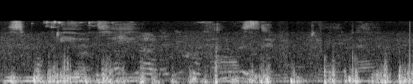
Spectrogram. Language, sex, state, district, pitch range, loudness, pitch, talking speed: Odia, female, Odisha, Sambalpur, 95-150 Hz, -17 LUFS, 115 Hz, 75 wpm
